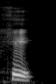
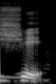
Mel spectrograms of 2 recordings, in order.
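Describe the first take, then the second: First: The first sound is harsh, made in the throat. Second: The first sound is soft, made at the front. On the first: The speaker calls it right. "forma lá atrás na garganta" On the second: The speaker calls it wrong. "eu não vou ler G"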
